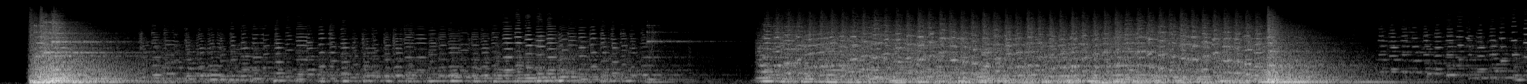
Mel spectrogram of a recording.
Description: Serenade For Violin, String Orchestra, Harp & Percussion; Bernstein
